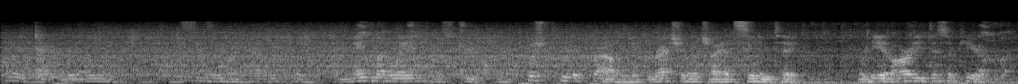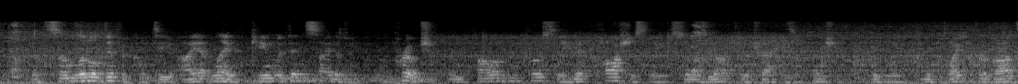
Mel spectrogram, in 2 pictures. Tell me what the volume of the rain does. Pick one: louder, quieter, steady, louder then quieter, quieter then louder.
quieter.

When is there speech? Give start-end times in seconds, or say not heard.
0.0-20.3.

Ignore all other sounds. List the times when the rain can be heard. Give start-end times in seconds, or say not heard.
0.0-20.3.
